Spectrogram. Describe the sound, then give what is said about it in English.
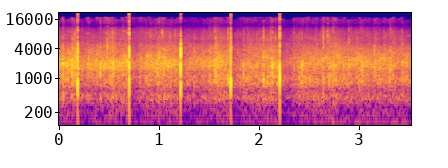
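A crowd applauds steadily throughout for the staff, a dense wash of many hands clapping at once, with a few sharper individual claps standing out above the sustained roar. “And would you guys give our staff just an awesome hand?”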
